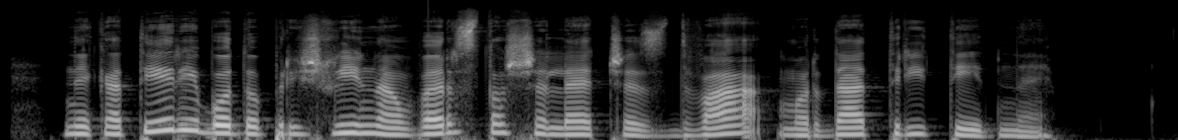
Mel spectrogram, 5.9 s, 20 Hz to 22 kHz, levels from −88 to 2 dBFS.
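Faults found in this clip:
Dropped samples at 2.14 s in speech: single sharp click. Likely cause: a fraction of a millisecond of samples lost in capture or buffer handling, so the waveform jumps to a later value. Spectrogram shows one thin vertical line spanning all frequencies.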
